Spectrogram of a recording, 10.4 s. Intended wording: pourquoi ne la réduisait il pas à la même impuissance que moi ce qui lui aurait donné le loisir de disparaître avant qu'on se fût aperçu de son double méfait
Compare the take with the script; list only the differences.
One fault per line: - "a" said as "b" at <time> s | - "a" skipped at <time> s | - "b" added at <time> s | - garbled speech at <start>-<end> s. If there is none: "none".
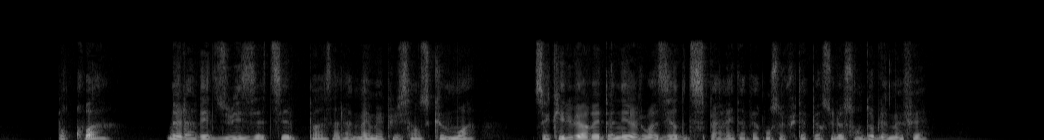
none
